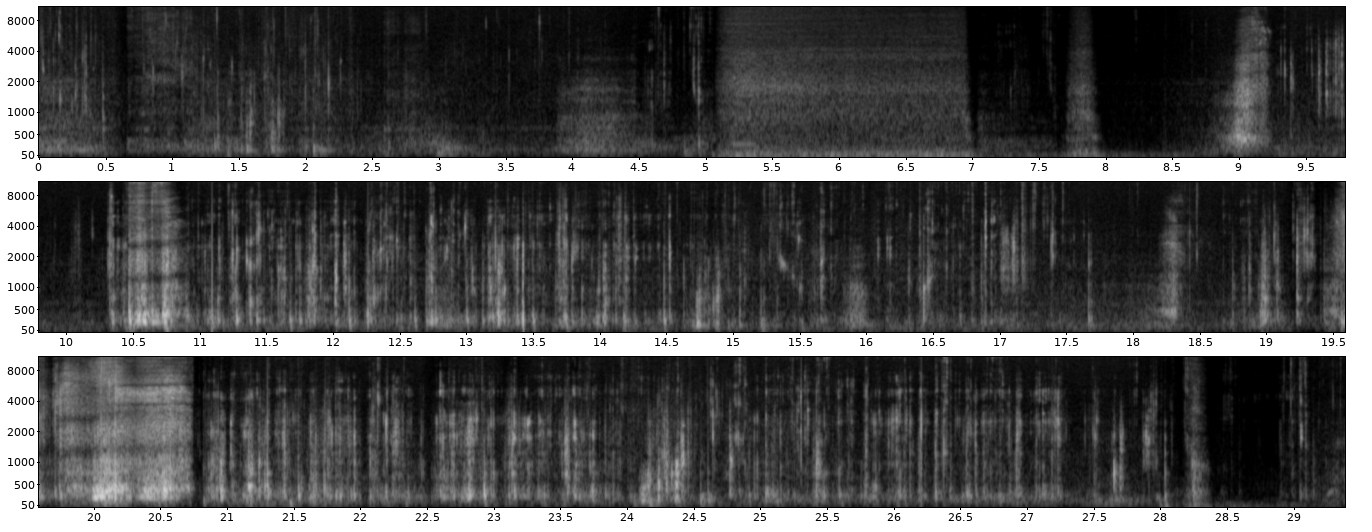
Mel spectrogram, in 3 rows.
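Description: Close-miked eating sounds: chewy wheat-flour tteokbokki rice cakes in spicy sauce being chewed, with wet smacking mouth sounds. Louder bursts come about 10 seconds in and again about 20 seconds in.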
